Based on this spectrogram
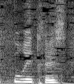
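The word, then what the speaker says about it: Forretress: Étourvol, Terral, Foretress. D'ailleurs, à ce qui paraît, on prononce mal le Pokémon et en fait, ce serait Foretress. Parce qu'en fait, c'est la forteresse de la forêt.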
